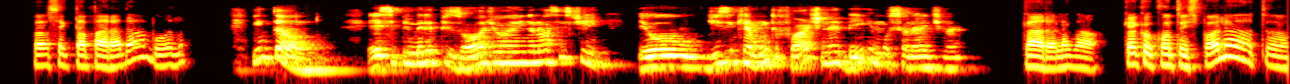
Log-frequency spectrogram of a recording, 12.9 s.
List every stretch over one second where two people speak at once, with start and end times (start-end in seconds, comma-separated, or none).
none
